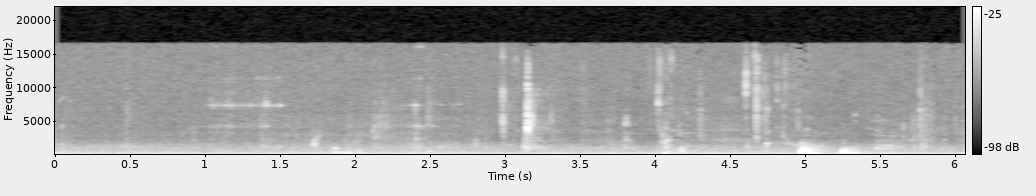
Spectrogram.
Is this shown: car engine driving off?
no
